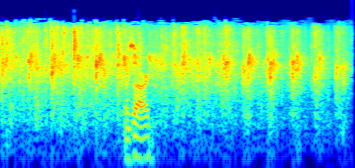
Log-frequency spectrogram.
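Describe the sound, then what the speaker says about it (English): Applause and scattered clapping fill the room while a voice speaks briefly over it. "Can we give him a round of applause, please?"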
